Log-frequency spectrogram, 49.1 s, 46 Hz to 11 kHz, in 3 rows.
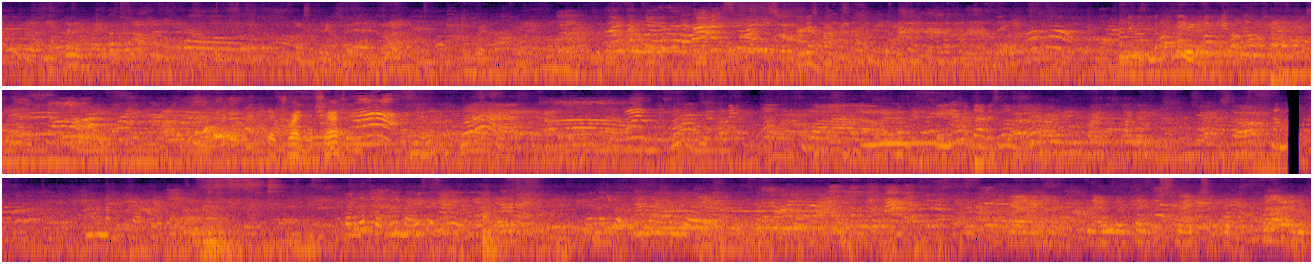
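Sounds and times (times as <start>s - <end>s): children chattering and calling out: 0.0s - 49.0s.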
